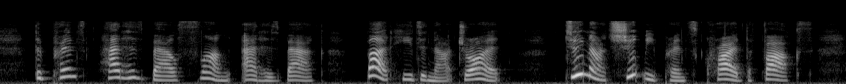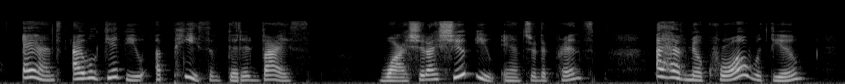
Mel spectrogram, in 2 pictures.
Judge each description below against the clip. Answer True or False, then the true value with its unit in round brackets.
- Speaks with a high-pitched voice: True (220 Hz)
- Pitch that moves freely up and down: True (8.1 semitones)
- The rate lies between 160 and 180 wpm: True (165 wpm)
